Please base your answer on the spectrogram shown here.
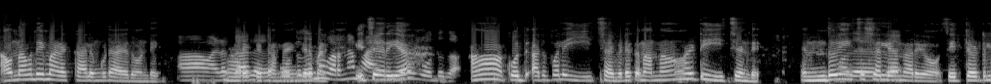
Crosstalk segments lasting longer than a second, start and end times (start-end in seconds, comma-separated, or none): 1.9-4.0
